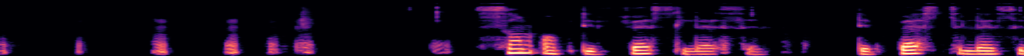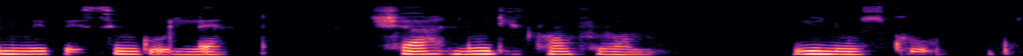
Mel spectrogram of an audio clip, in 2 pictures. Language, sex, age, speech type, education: Nigerian Pidgin, female, 15-29, spontaneous, tertiary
